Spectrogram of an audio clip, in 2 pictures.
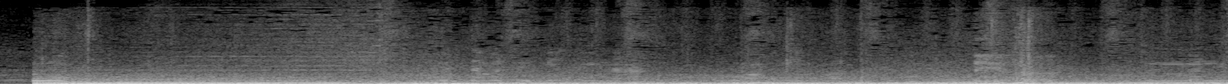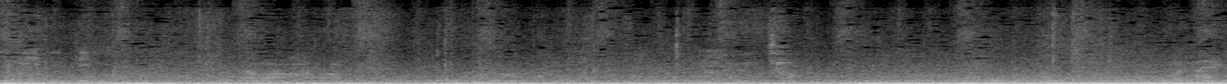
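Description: Vehicle engine running steadily, heard from inside a moving car, with a low drone throughout. The pitch climbs about ten seconds in as the vehicle speeds up.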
